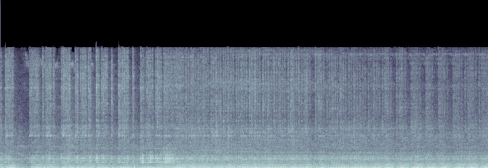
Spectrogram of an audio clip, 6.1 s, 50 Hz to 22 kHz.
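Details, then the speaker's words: Red Mazda FD RX-7, confirmed bridgeported, just started with strong oil pressure at about 8 throttle: choppy, lumpy, loud uneven brap idle with a slight rev rise; normal bridgeported rotary idle. "It is bridgeported. That sounds good."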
